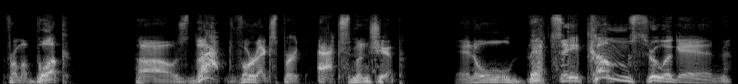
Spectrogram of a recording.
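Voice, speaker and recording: Bullying cartoon lumberjack villain, low raspy voice, swinging intonation, rustic North American drawl, hearty and boastful. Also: male voice, sing-song, takes it slowly, pushed and bright, no echo, studio quality, heavily acted. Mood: mocking, gloating. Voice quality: gravelly, raspy. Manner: folksy, drawling, taunting, swaggering. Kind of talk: cartoon video game villain acting.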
